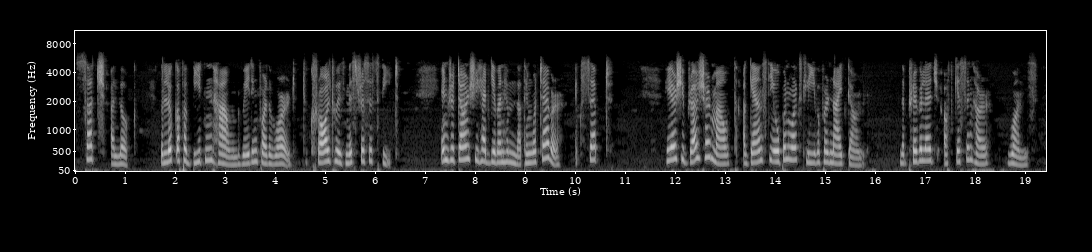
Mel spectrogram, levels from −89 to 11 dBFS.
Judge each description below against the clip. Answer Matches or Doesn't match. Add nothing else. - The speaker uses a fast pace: Doesn't match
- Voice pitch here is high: Matches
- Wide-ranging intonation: Doesn't match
